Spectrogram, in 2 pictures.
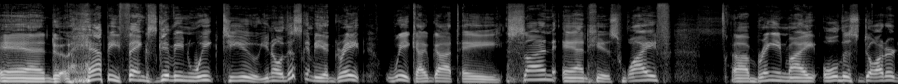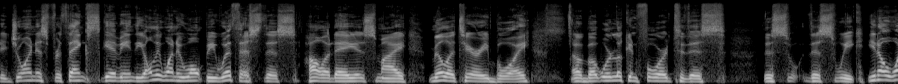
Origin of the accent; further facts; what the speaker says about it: Chicago, Illinois, United States; because I grew up in Chicago.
